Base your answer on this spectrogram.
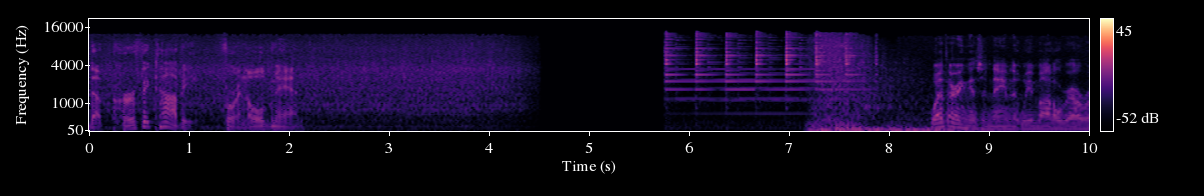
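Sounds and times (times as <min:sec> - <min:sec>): model train running: 0:00.0 - 0:04.4
railroad crossing bell ringing: 0:05.8 - 0:07.9.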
